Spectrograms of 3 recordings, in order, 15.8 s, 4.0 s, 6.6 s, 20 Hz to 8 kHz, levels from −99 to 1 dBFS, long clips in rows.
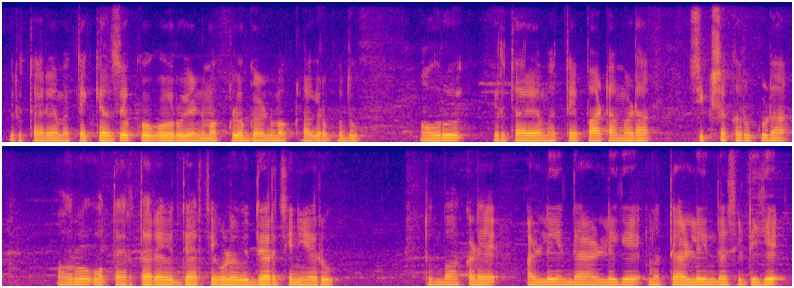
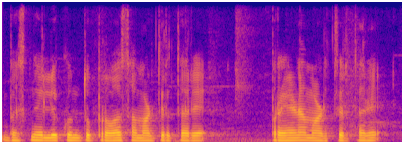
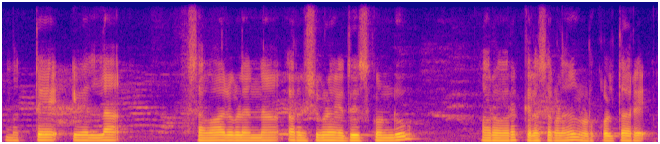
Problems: constant background noise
